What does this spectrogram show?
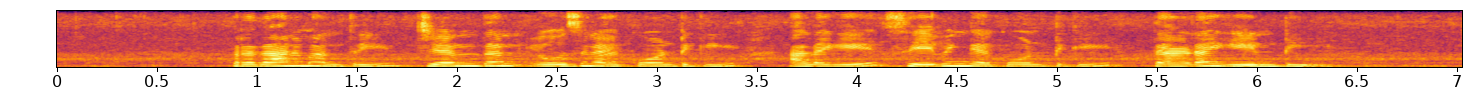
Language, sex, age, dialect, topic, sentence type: Telugu, female, 25-30, Utterandhra, banking, question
